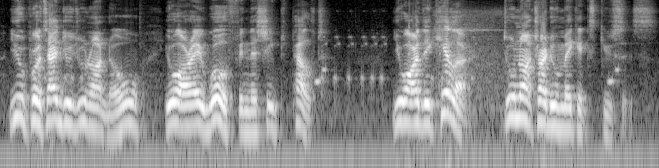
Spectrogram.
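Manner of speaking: loud, forceful accusing rant; loud furious Russian-accented accusation; angry accusation. Acted. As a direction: hurl the accusation at the killer. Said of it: "I cannot do a Russian accent".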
